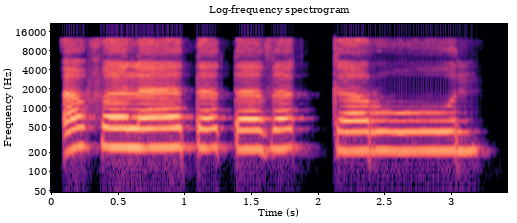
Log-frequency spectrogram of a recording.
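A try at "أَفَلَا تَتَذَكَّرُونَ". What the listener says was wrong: Oke, bagus.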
